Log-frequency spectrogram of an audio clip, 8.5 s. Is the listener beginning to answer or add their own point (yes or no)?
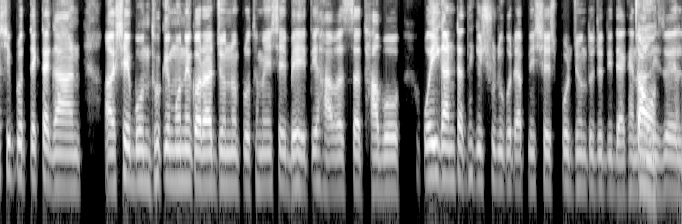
no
